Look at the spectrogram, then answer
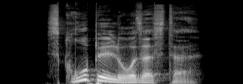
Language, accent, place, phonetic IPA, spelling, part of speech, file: German, Germany, Berlin, [ˈskʁuːpl̩ˌloːzəstə], skrupelloseste, adjective, De-skrupelloseste.ogg
- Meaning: inflection of skrupellos: 1. strong/mixed nominative/accusative feminine singular superlative degree 2. strong nominative/accusative plural superlative degree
